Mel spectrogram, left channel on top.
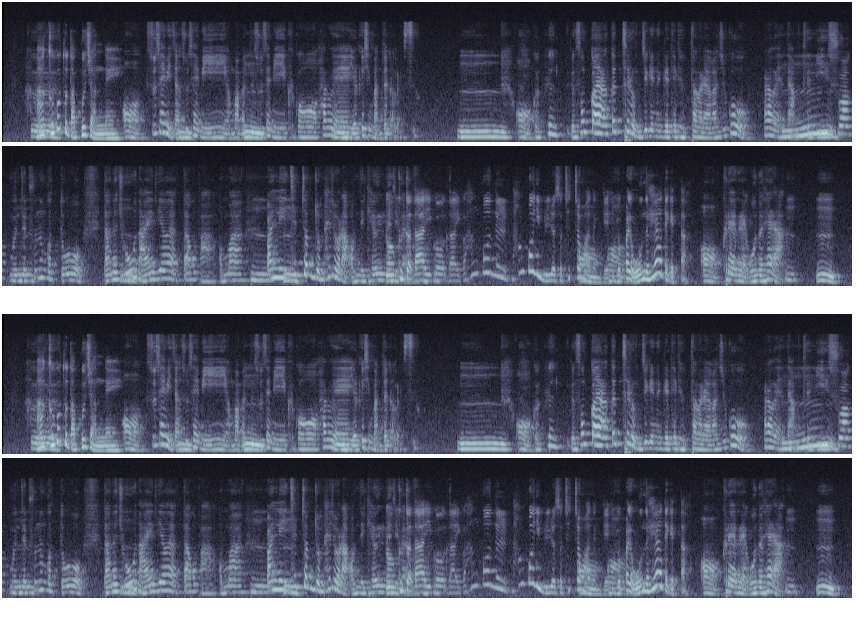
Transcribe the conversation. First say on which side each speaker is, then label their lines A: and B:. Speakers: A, on the left (about 20°); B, on the left (about 70°).
A: 그,
B: 아, 그것도 나쁘지 않네.
A: 어, 수세미잖아.
B: 음,
A: 수세미. 엄마 만든
B: 음.
A: 수세미. 그거 하루에
B: 음,
A: 10개씩 만들라 그랬어.
B: 음,
A: 어, 그,
B: 하여튼,
A: 그 손가락 끝을 움직이는 게 되게 좋다 그래가지고 하라 그랬는데
B: 음,
A: 아무튼 이 수학 문제
B: 음,
A: 푸는 것도 나는 좋은
B: 음,
A: 아이디어였다고 봐. 엄마
B: 음,
A: 빨리
B: 음.
A: 채점 좀 해줘라. 언니 게을르지
B: 어, 그러니까
A: 말고.
B: 나
A: <laughs>
B: 이거, 나 이거 한 권을, 한 권이 밀려서 채점하는
A: 어,
B: 게,
A: 어,
B: 이거 빨리 오늘 해야 되겠다.
A: 어, 그래, 그래. 오늘 해라.
B: 음, 음.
